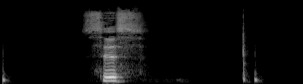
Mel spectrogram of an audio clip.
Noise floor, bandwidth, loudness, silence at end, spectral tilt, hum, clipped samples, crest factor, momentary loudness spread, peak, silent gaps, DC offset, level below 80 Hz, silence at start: -84 dBFS; 15 kHz; -20 LUFS; 0.45 s; -3.5 dB/octave; none; under 0.1%; 22 dB; 24 LU; -4 dBFS; none; under 0.1%; -70 dBFS; 0.05 s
